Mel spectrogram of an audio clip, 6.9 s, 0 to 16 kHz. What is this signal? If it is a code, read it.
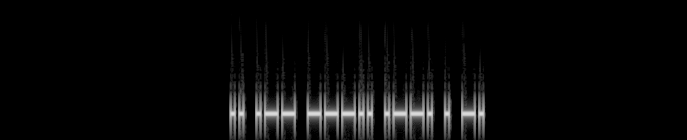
Morse code, heard as a keyed tone, about 28 wpm, 700 Hz. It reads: IW8PEN
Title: DXCC-100 Call Signs - 6 Characters - Repeated 2x - 28wpm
